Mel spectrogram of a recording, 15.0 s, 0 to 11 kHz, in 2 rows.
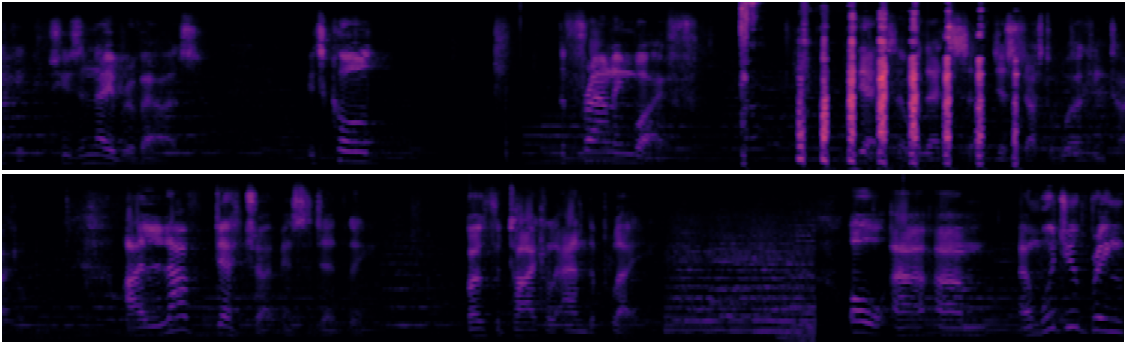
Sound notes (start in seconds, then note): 5.2 laughing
